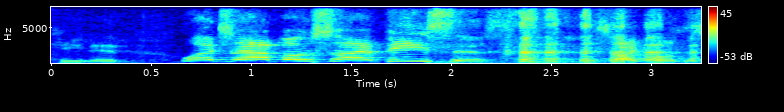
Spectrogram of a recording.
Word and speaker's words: aposiopesis: But my daughter used to call it apple pie pieces, and that's how you can remember how to pronounce it, Charlie.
